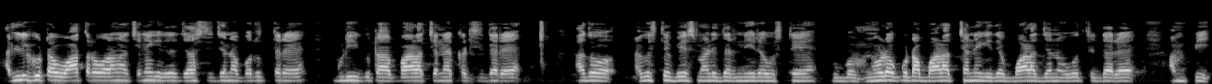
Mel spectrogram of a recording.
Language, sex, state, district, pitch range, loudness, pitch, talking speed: Kannada, male, Karnataka, Bellary, 165-180 Hz, -17 LUFS, 170 Hz, 130 wpm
